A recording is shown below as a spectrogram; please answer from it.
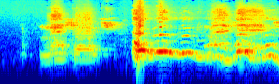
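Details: Kipper the dog howls in response to a ringing phone: a softer wavering opening phrase, a brief pause, then a loud sustained mid-pitched howl that holds steady before sliding slightly downward.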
